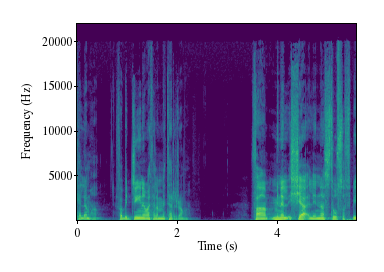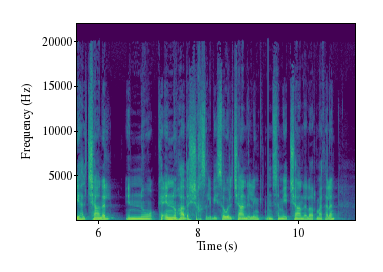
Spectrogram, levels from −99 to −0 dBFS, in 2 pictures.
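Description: At 5.39 s and again at 9.40 s, the speech drops into brief hard-edged silences, about 5 ms and 18 ms long: gaps between stream segments. Adjacent 2-second segments' time stamps fail to meet, so the player pads silence; no audio is lost.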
